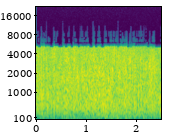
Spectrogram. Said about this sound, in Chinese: 你们一鼓掌，台长就吃客了。你不要鼓得太多。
